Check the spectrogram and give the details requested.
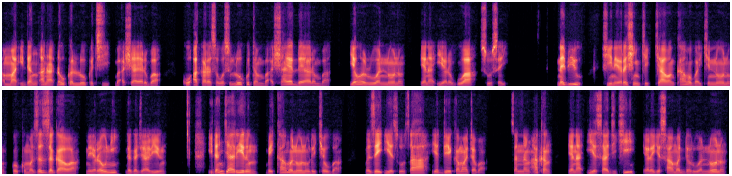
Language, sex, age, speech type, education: Hausa, male, 60+, spontaneous, tertiary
